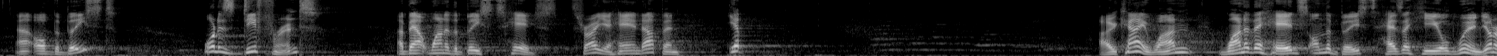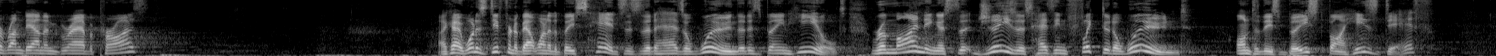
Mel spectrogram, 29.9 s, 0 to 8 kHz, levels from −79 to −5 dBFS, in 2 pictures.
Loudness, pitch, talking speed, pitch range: -28 LUFS, 170 Hz, 150 wpm, 150-245 Hz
